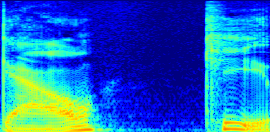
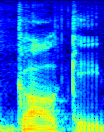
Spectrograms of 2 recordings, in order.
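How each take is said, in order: First: The name is said ending in a key sound. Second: The name is said without a final key sound. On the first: The speaker calls it right. "You say it gal key" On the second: The speaker calls it wrong. "all of you who think his name is Galke"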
